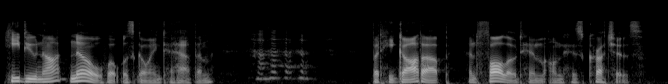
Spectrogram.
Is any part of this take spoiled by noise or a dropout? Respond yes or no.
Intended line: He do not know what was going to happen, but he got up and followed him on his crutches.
yes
